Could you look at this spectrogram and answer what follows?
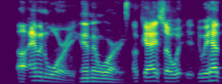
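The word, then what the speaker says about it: Emmanwori: Emin-Wari.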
